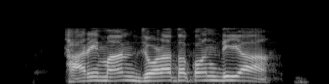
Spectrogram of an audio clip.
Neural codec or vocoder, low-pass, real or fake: codec, 16 kHz, 4 kbps, FunCodec, trained on Chinese and English, 50 frames a second; 5.4 kHz; fake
